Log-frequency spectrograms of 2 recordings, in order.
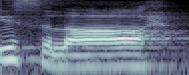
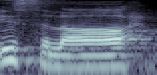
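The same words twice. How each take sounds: The two takes are said the same way.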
